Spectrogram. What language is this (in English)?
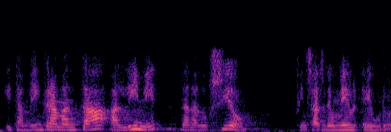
Catalan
